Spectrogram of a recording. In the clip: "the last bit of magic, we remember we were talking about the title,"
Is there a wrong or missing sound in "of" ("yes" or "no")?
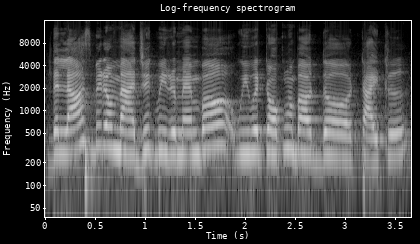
no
